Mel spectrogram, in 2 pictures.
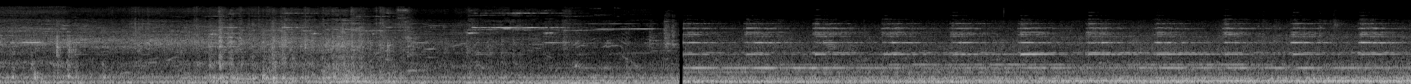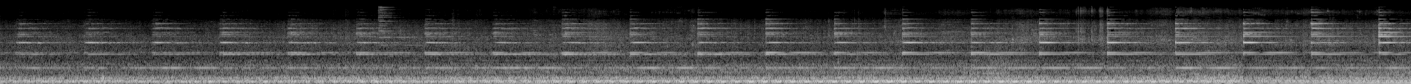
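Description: Train rolling along the track with a low rumble that grows louder. From about seven seconds in, a bell rings in a steady, even rhythm.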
